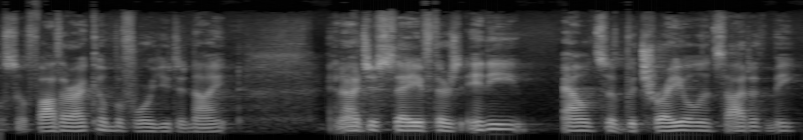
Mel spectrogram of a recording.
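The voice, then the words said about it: Strained, unpleasant-sounding voice. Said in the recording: “I apologize for my voice. I know it's not nice to listen to. Hopefully it's better by Sunday.”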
